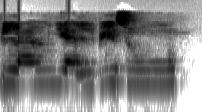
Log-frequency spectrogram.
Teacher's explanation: लम लंबा नहीं, लम नाक में घुमाएंगे नहीं, सिर्फ लम यलबिसु।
